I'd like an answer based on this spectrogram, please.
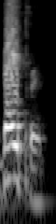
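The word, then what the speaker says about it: Vepar: a lion bolivar and vapor look like water think of the word vapor right uh vapor is like water vapor or vapor is the uh vapor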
